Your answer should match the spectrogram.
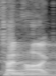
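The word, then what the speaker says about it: Ten Hag: how do you say i always say i was messing up rag it's it's 10 hog you meant 10 hog oh okay because ryan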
